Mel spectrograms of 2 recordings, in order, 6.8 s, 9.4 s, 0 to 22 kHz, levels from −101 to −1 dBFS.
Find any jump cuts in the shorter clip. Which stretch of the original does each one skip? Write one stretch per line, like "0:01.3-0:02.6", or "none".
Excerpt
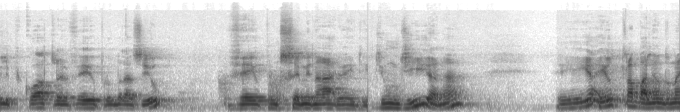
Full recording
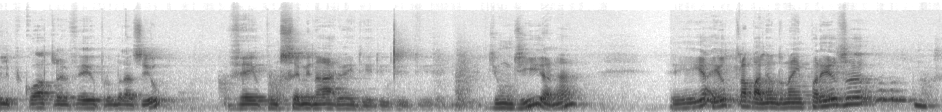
0:03.7-0:04.8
